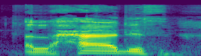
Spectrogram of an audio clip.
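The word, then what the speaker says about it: حديث: salah yang benar tuh hadis pakai t ya ada ts ya jadi dibaca hadis karena bahasa aslinya memang begitu ada sinin sin ada tsa ya alhadit hada sa gitu Jadi bacanya hadis gitu.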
